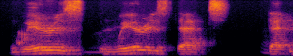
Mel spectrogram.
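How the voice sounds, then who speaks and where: Dark, mellow tone in a man's somewhat breathy voice. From South Africa. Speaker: sales and business development professional. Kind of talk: casual chat.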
